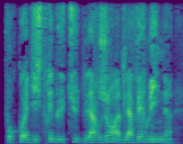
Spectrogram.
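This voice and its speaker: A man's voice: mid-range voice, steady tone, a little fast, darkish tone, husky, no echo, pitched above the performer's own voice, close to an everyday voice. A man voicing a hot-tempered young swordsman who speaks bluntly. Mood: angry. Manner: blunt, angry.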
